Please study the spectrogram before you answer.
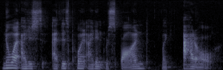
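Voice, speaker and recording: A young male vlogger with a fairly low, pushed and bright voice tells a story at a moderate pace. He keeps it loose and jokey, reads text messages aloud, and leans on the word "like" constantly.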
